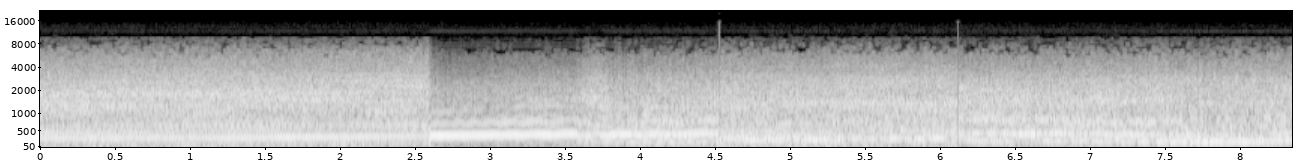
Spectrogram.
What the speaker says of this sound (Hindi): अपनी इस पहली फिल्म में भी उन्होंने हाई स्पीड कार रेसिंग वाले बहुत सारे सीन रखे थे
